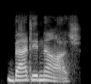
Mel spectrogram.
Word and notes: badinage: Indian

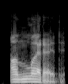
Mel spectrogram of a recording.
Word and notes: unleaded: American English

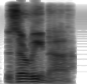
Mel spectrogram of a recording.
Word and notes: tsarina: British English

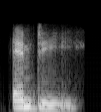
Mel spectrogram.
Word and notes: MD: Indian

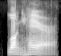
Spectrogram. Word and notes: longhair: American English

